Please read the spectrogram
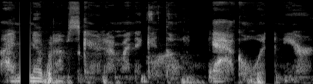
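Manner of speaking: creepy, hushed whisper. Talking to another speaker, worried others will hear: whispering. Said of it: "If you don't quit whispering".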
